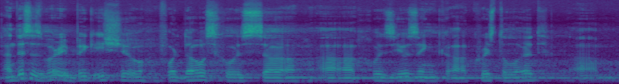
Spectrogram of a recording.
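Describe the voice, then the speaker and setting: A middle-aged man from Latvia giving a conference lecture, speaking haltingly with many fillers and restarts. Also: lowish voice, fairly even intonation, creaky, darkish tone, slight background noise. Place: large conference hall. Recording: long hall reverb.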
